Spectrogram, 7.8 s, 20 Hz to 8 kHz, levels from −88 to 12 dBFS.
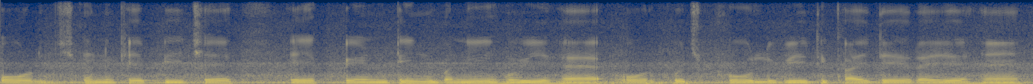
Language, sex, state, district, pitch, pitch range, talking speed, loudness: Hindi, male, Uttar Pradesh, Shamli, 120 Hz, 115-130 Hz, 125 wpm, -13 LUFS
